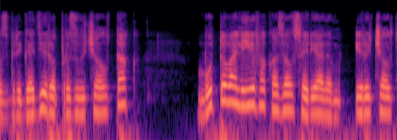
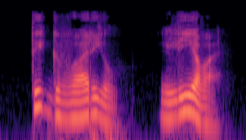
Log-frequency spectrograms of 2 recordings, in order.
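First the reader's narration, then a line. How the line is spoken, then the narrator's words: Quiet but very firm. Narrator (Russian): Тихо, но очень твердо произнес бульдозерист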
